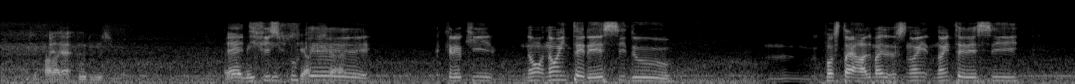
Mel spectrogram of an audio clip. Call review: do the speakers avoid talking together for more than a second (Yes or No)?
No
